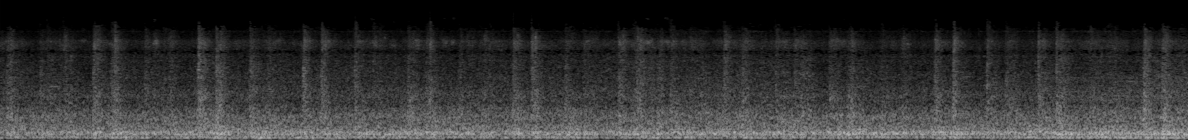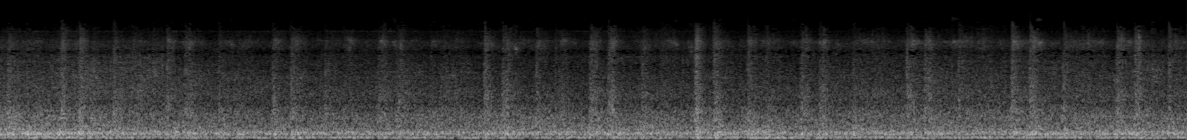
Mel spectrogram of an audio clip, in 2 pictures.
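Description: Passenger train running across a steel truss railway bridge, heard from a carriage window: a steady rumble of wheels on rails with frequent clicks and clacks.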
